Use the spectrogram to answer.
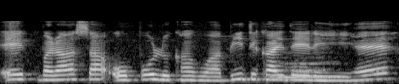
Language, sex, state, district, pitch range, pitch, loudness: Hindi, female, Arunachal Pradesh, Lower Dibang Valley, 200-235 Hz, 215 Hz, -16 LUFS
